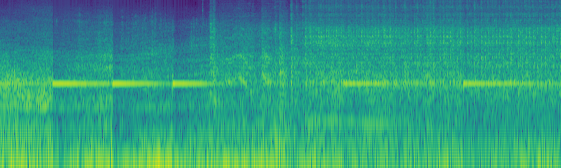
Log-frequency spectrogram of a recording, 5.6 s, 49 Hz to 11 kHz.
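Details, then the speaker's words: GMC 1500 5.3 V8 at 154,490 miles, owner reporting a little tick: loud, uneven rapid ticking up front over the idle, suspected in the accessory drive, not the manifolds. "Let's go ahead and have a little peek at what's happening here. I think it's something in the accessory drive."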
